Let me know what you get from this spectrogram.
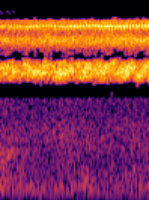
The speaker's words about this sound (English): The stars overhead twinkling, the sound of chirping insects in the night air.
